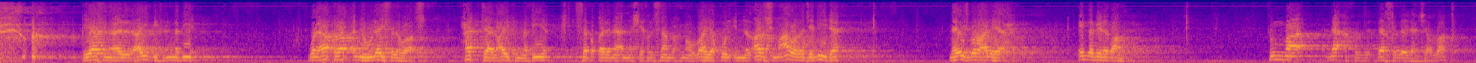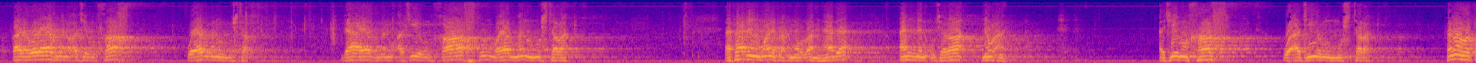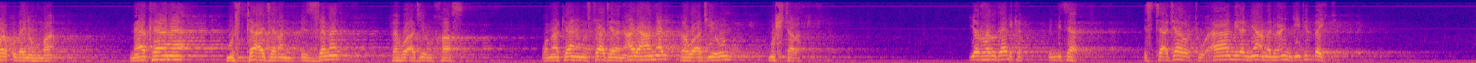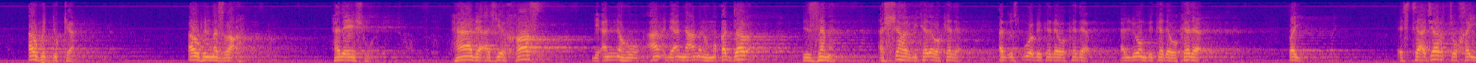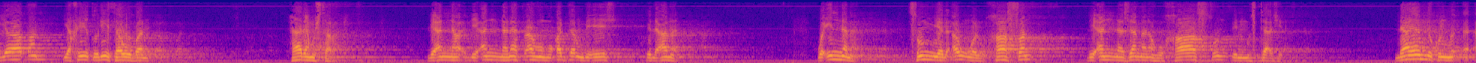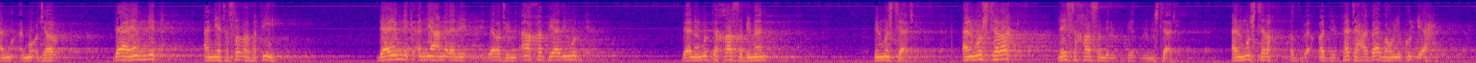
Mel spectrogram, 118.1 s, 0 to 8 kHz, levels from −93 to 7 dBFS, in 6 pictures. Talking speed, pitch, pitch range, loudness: 90 wpm, 150 Hz, 140-165 Hz, -19 LUFS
